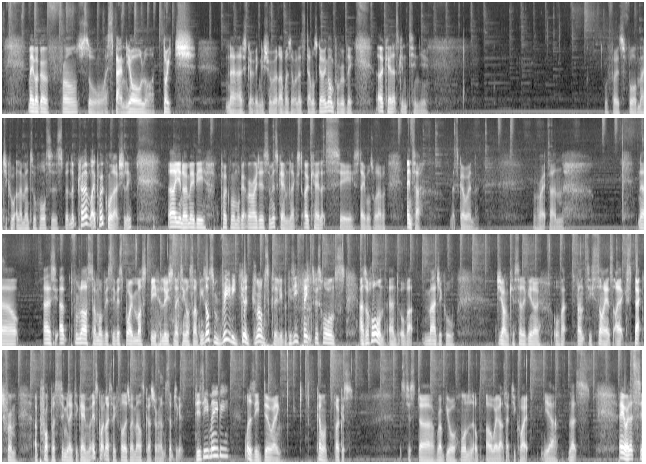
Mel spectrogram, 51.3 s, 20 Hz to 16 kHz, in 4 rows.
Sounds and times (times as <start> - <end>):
Music: 0.0 - 51.3
Speech: 0.5 - 3.9, 4.5 - 8.6, 12.0 - 15.5, 16.2 - 22.4, 23.5 - 24.2, 25.6 - 34.8, 35.6 - 44.2, 44.8 - 45.6, 46.5 - 50.3, 50.9 - 51.3.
